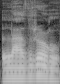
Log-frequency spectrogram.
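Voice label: "ladron", Spanish, Santiago de Compostela; Galicien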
